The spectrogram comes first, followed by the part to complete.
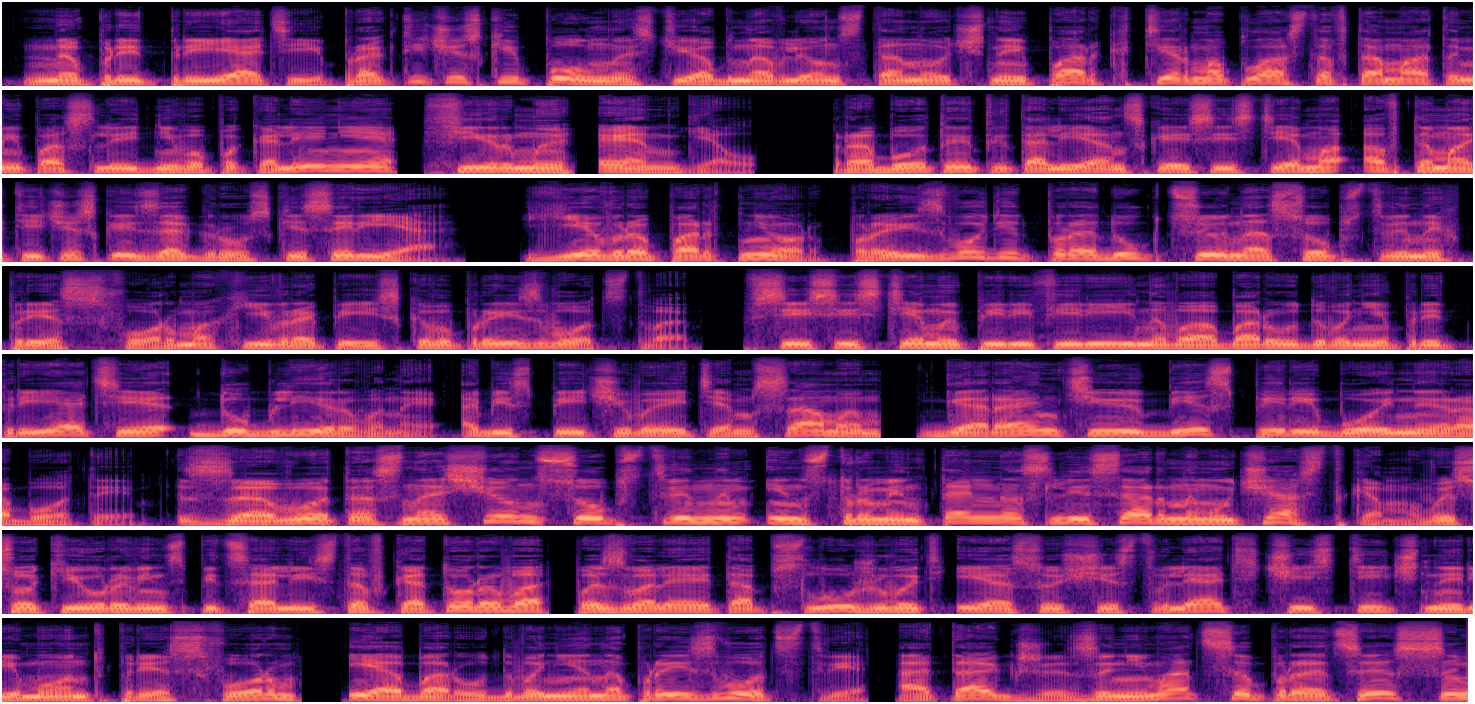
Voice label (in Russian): delovoy; профессиональных дикторов для озвучивания видео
